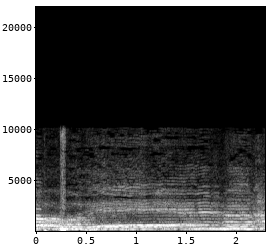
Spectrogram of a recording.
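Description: Layered, looped vocal harmonies held as sustained choir-like chords, with a sung line sliding over them and a couple of short percussive hits.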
